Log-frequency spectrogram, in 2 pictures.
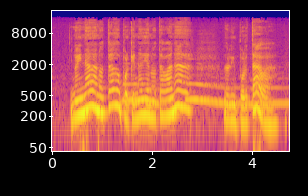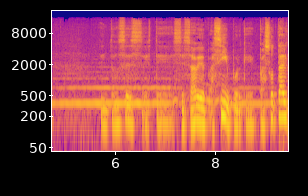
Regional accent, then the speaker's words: Comodoro Rivadavia, Chubut, Argentina; now in Bariloche, Argentina; Nací en Comodoro Rivadavia, pero soy mitad hija de allá y mitad de acá, de Bariloche. Porque toda mi familia es nacida acá, mi mamá, y bueno, pasábamos mucho tiempo acá, en Bariloche.

